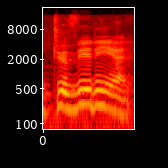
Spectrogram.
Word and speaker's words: Dravidian: to remember if you remember that way so Dravidian it's not related to the indo-european languages in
